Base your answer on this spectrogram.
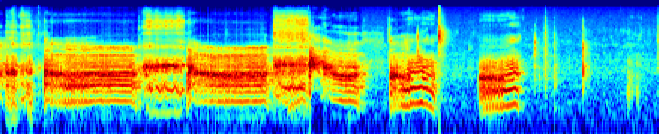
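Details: A Chihuahuapin (Chihuahua and Miniature Pinscher mix) possessive over treats, snarling in long continuous rumbles that break into shorter wavering growls, ending in quiet clicks.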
